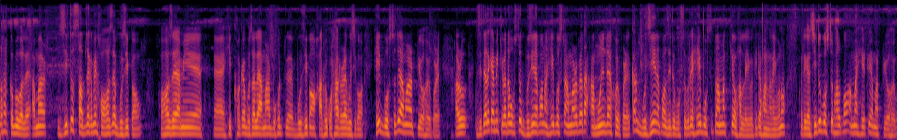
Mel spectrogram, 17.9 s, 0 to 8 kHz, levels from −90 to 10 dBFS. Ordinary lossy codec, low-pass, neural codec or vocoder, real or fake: none; 7.2 kHz; none; real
